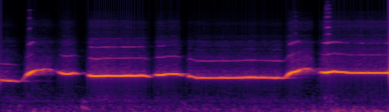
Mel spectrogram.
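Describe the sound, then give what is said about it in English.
A person whistles a high, sustained melody that slides smoothly between long held notes, imitating the signature high synth whistle of G-funk music. The whistle is loud, with no talking over it. “It's got like that signature G-funk, you know, high whistle that”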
